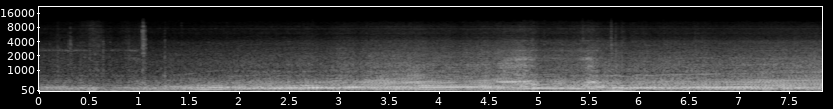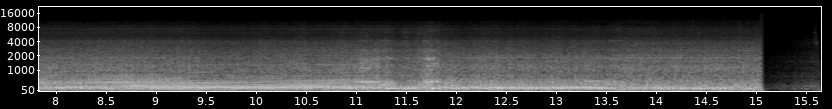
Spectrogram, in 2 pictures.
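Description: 1996 Ford Mustang's 3.8-litre V6, on its stock single 2-inch exhaust, heard from inside the cabin under full-throttle acceleration in a 0-60 mph run. The engine note climbs in pitch, drops at an upshift of the manual gearbox about five seconds in and again about twelve seconds in, then climbs again.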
